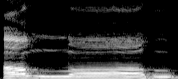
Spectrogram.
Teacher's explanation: এখানে লাফজুল লামটা মোটা হবে আল্লাহ এরকম আল্লাহু বলবেন না আমরা অনেকে আল্লাহ বলি তো আল্লাহ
